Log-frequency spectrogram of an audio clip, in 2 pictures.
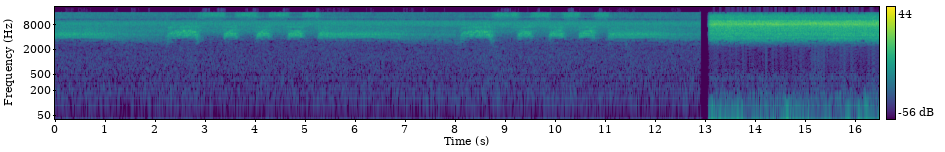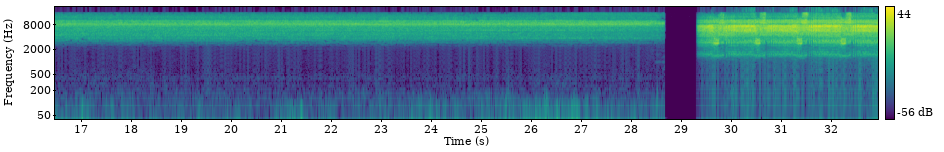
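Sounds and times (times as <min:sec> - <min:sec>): cicadas buzzing: 0:13.1 - 0:28.7, 0:29.3 - 0:32.9.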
